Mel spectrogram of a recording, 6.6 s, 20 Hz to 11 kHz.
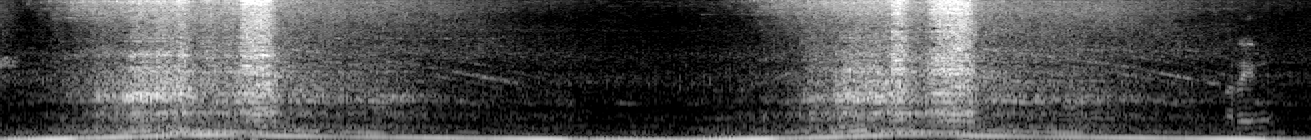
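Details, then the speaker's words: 2000 BMW E46 318i with M43 engine, after an easy first-try start with no exhaust smoke: two even throttle blips rising and falling smoothly, no misses or knocks; engine picks up cleanly, normal. "Ya, seperti yang sudah dilihat tadi, starter mobil ini nggak terlalu susah. Sekali starter, jreng, langsung nyala. Dan nggak ada keluar asap juga di knalpot."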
